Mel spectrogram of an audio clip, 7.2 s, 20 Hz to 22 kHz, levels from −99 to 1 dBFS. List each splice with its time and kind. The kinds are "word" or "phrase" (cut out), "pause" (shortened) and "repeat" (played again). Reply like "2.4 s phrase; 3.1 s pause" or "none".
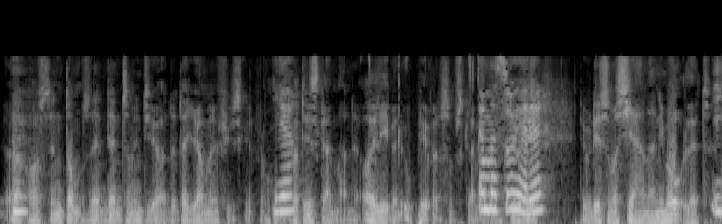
none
